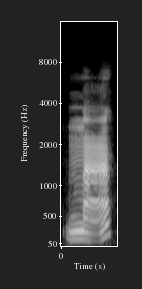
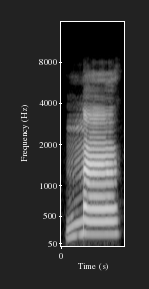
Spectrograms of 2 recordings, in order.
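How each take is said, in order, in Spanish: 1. El tono empieza en medio y sube. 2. El tono se mantiene alto y plano todo el tiempo. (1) "empieza más abajo, no empieza muy alto y después sube" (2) "tono uno es un tono alto y se per- que perdura"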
